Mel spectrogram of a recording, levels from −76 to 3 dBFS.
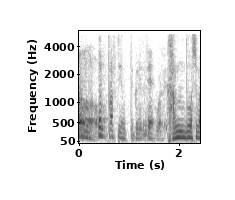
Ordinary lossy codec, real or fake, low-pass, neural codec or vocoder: MP3, 48 kbps; fake; 5.4 kHz; codec, 16 kHz, 1.1 kbps, Voila-Tokenizer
